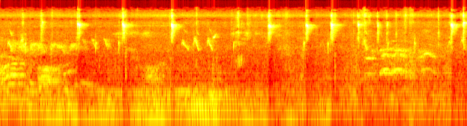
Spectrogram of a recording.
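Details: Singing zitting cisticola giving a run of short, piercing high clicks, roughly three to four per second, over a busy backdrop of other chirping birds and low rumbling noise.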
